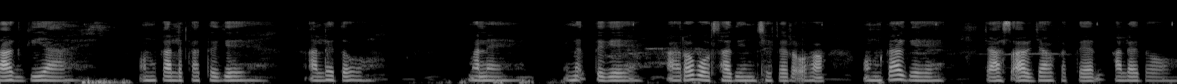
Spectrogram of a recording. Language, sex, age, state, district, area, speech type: Santali, female, 45-60, West Bengal, Bankura, rural, spontaneous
